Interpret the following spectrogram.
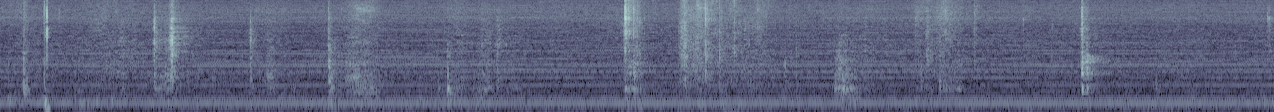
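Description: Faint, irregular small clicks of a wire whisk stirring egg and chopped vegetables in a plastic bowl, over a steady electrical hum.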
